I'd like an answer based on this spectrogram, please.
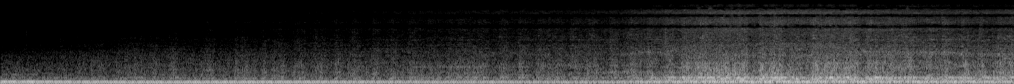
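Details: BMW E92 M3 V8 idling at 600 rpm: low, lumpy idle with an uneven rhythmic pulsing and extra rattle that swells; the noise disappears at slightly higher rpm.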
